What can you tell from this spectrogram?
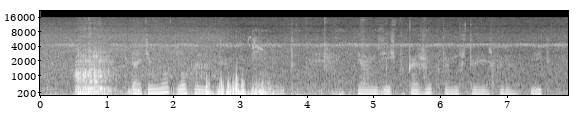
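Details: Two lions at Taigan park in Crimea on an evening of 26 May 2019 give a menacing roar: deep, rough bursts followed by a series of short, repeated low grunts fading out, while a woman talks over them.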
